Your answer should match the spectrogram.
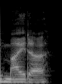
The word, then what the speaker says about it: Mida: sure no they do they directly say mida in the third game because his voice acted and that's why i count you know retroactively correct myself they say mida like mida multi-tool and so you have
